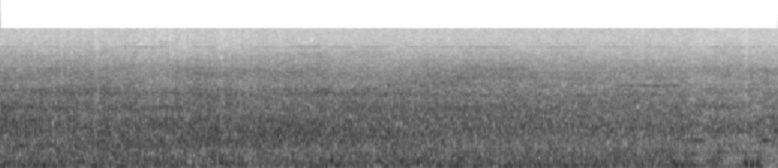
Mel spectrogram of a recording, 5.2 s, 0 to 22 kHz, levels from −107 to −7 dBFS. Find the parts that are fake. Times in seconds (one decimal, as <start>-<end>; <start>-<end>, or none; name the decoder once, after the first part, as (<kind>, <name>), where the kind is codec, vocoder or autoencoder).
4.6-5.2 (codec, SNAC)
